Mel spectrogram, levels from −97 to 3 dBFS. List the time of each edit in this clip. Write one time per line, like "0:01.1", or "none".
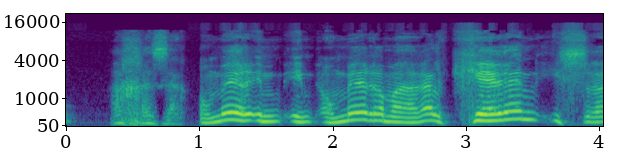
0:00.9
